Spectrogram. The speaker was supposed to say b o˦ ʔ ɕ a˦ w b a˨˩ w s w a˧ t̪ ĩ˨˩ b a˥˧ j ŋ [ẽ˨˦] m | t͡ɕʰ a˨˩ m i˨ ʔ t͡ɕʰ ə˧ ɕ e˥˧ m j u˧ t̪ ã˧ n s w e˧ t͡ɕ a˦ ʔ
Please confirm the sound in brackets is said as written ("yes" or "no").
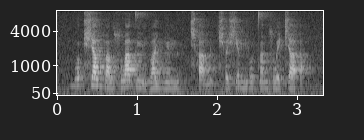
no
